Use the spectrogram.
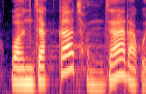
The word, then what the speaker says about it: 원자가 전자: 원자가 전자 이렇게 읽지 않고요. 어떻게 읽는다고요? 원자가 전자라고 읽습니다.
